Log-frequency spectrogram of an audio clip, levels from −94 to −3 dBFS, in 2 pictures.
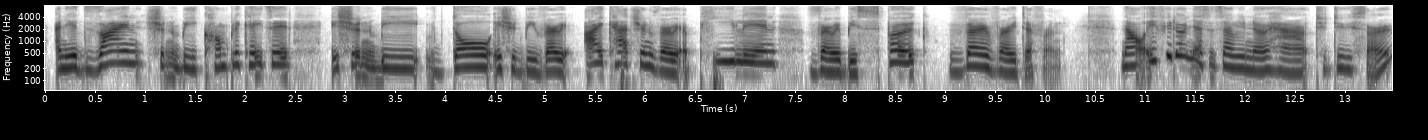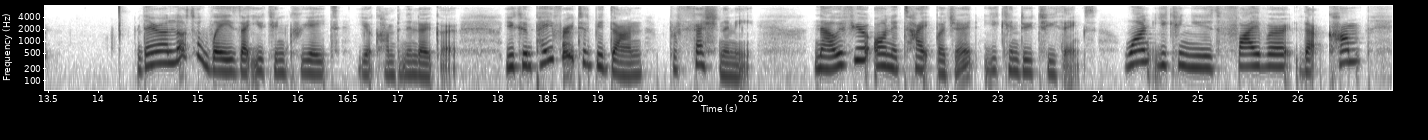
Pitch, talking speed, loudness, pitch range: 195 Hz, 160 wpm, -23 LUFS, 165-240 Hz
